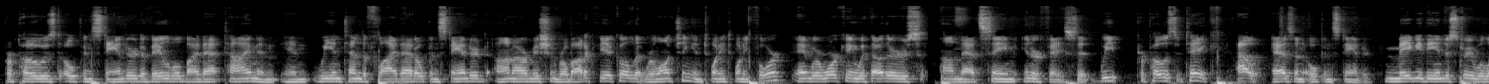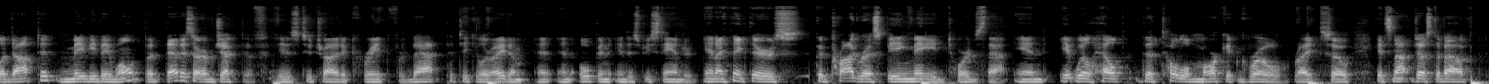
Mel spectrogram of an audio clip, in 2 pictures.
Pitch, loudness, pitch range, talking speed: 130 Hz, -21 LUFS, 120-135 Hz, 195 wpm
